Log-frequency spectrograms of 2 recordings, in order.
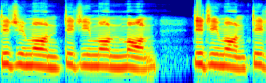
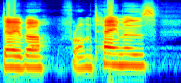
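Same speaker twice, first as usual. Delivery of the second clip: plain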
